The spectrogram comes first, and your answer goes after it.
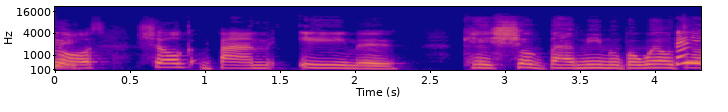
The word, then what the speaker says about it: Shogbamimu: Do it again and read it phonetically. Mamimu? You just missed the beat. Try again. Go on. Shola, welcome to the show. No, you will say my name. Now read it phonetically. Shola Mos Shogbamimu.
